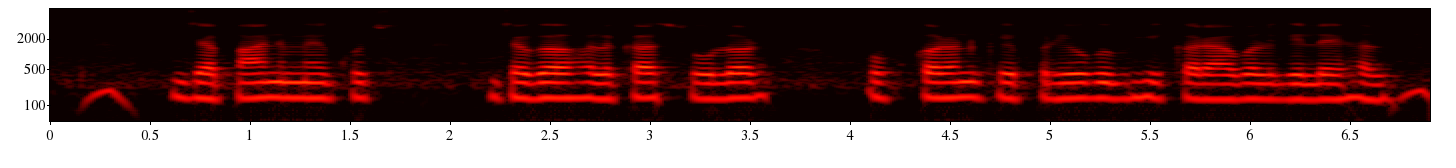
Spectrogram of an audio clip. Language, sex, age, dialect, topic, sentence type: Magahi, male, 25-30, Western, agriculture, statement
